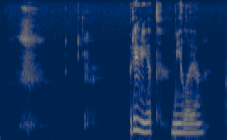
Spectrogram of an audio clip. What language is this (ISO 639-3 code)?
rus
